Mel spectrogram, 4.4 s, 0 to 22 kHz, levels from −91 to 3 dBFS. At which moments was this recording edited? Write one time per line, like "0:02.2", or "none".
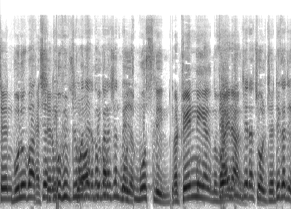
0:00.9
0:02.5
